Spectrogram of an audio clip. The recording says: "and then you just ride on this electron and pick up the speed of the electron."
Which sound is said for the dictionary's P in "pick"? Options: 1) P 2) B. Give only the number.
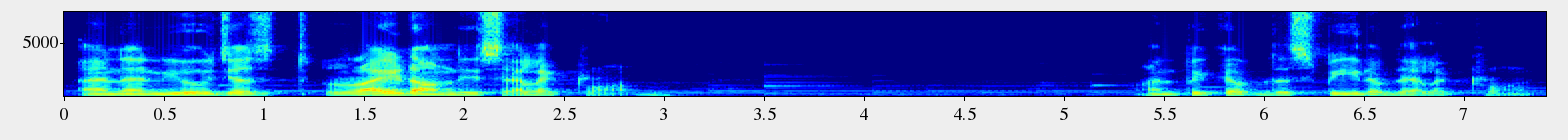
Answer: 1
